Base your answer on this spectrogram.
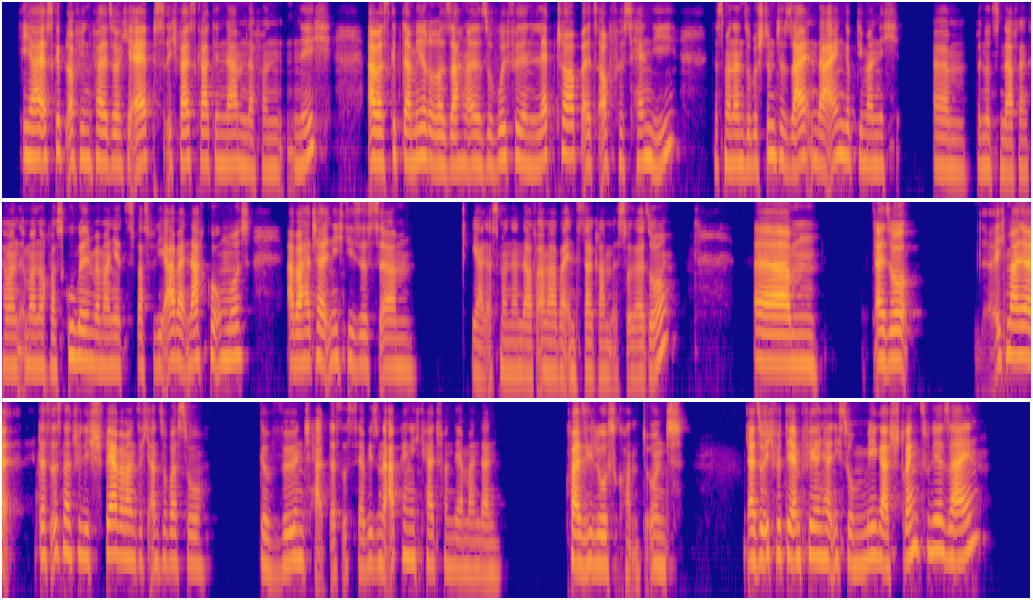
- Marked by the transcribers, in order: drawn out: "Ähm"
- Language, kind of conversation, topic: German, advice, Wie raubt dir ständiges Multitasking Produktivität und innere Ruhe?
